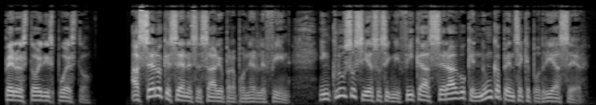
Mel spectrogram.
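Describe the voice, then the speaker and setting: A war-weary human soldier speaks steadily and with firm resolve, as a man narrating the story voices him. The voice is fairly low yet lively in pitch. The recording is dry and close. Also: brisk, no room sound. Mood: determined. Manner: steady and determined.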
